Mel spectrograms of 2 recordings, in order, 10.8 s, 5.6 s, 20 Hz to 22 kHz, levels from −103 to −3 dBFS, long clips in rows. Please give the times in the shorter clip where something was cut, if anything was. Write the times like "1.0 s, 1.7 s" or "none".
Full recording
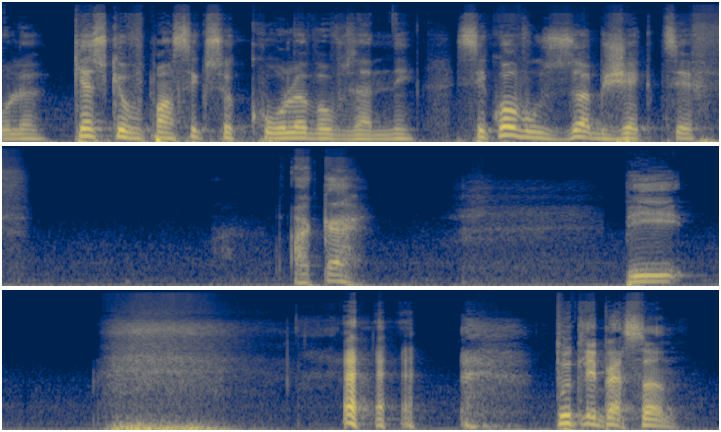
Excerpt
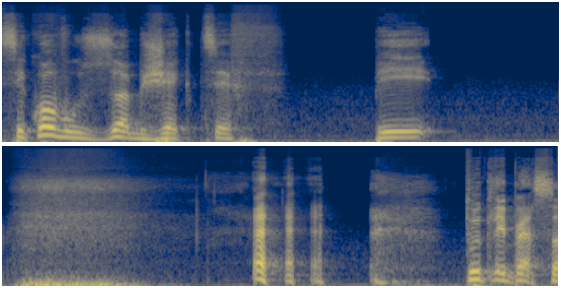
1.8 s

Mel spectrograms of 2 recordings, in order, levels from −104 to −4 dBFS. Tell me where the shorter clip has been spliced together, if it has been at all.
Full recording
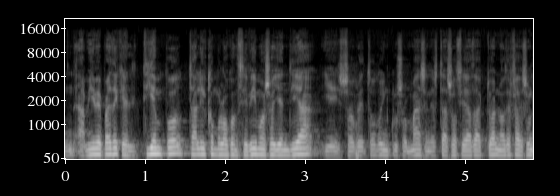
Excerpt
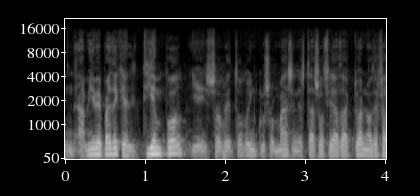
1.5 s

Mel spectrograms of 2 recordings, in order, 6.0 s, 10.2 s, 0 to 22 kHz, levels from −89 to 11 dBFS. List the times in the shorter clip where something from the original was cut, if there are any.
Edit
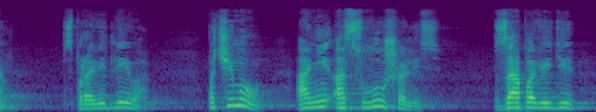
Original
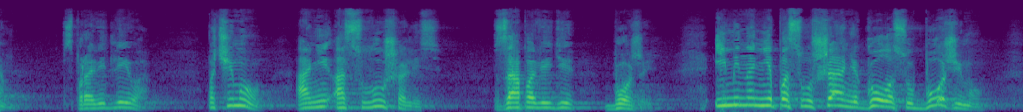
none

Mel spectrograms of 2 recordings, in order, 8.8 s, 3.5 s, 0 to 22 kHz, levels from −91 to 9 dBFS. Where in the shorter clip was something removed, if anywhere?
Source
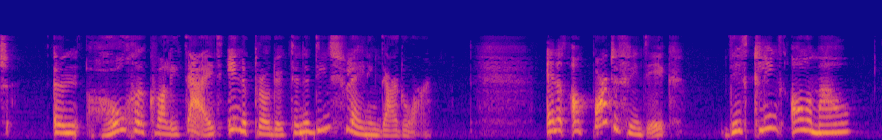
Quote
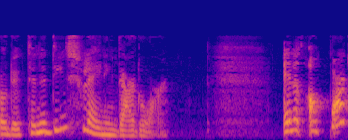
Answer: none

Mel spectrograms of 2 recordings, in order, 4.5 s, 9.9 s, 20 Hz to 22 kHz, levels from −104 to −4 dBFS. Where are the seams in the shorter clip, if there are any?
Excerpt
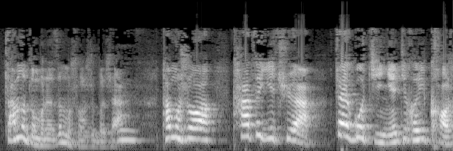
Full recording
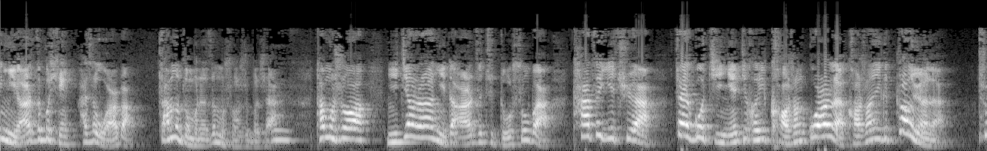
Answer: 2.3 s

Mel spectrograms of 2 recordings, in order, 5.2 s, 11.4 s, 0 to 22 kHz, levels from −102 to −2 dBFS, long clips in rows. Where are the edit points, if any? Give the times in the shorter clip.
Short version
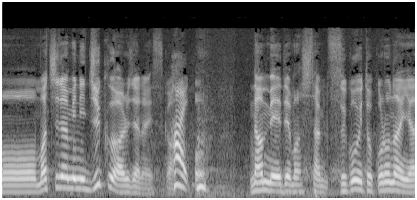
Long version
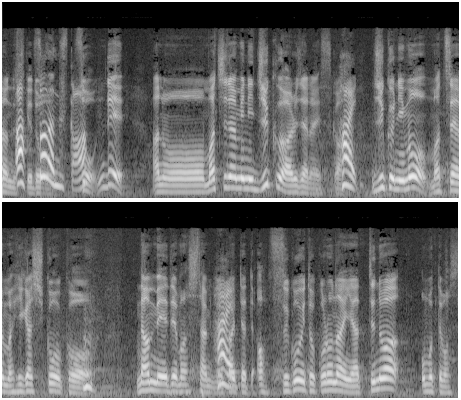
2.4 s, 4.1 s

